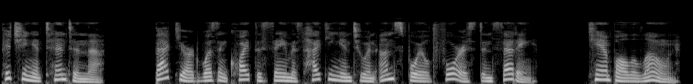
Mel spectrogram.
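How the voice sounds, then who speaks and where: A woman narrates an audiobook in a fairly low, mellow voice with animated, swooping intonation. The recording is dry and a little dull. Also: normal speed, no echo. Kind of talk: scripted fiction narration.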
